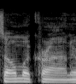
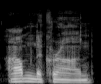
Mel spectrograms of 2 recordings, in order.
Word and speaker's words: Omicron: It's Omicron, or as many are mispronouncing it, Omicron.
